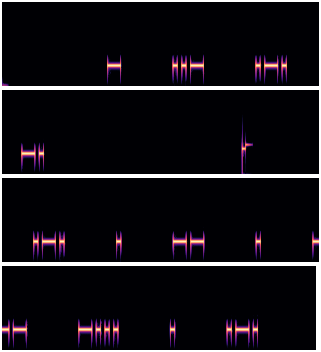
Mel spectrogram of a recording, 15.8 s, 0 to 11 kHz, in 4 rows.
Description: Morse code, heard as a keyed tone, about 22 wpm, spaced as for 10 wpm, 700 Hz. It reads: TURN REMEMBER
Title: 4x Character Spacing - Top 500 Words - 22wpm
